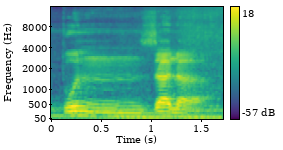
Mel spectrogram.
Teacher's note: Kemudian pada ayat yang ke-93 tunazzala, iskanun nun al-mukhaffaf wa takhfifil zai, disukunkan nun dengan ikhfa dan dilepaskan atau tidak menggunakan tasydid pada zai menjadi tunzala.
